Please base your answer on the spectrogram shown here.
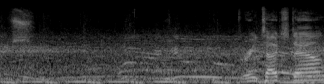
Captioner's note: pa announcement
